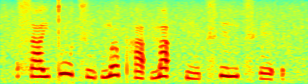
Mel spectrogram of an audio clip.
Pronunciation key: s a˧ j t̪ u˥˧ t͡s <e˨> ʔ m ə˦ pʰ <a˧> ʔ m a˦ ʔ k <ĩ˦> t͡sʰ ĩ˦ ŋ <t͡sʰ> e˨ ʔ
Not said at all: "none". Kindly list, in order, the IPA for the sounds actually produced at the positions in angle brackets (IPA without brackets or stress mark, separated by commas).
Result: i˨, a˨, ĩ˨˩, t͡sʰ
